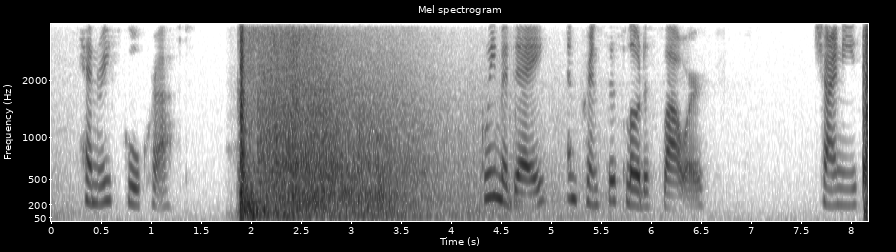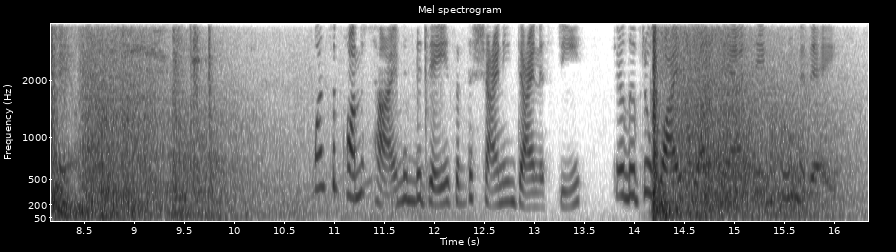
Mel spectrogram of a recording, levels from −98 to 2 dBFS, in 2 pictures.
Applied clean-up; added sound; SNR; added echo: none; Gunshot, gunfire; -4 dB; none.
